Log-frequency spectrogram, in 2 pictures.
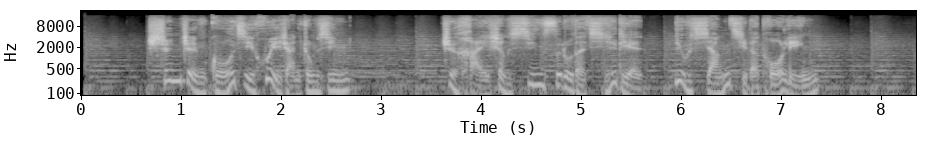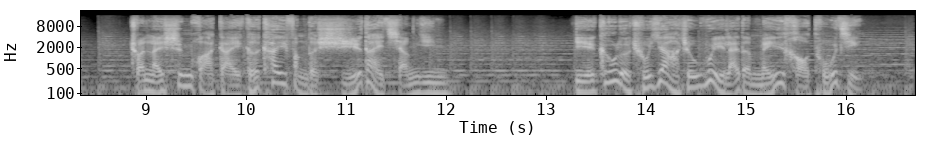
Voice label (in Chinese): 宣传 大气; 深圳国际会展中心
